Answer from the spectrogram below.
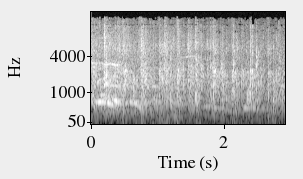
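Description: A church audience applauds Jesus steadily, dense overlapping hand claps sustained at an even loudness throughout, with a faint murmur of voices mixed in.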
